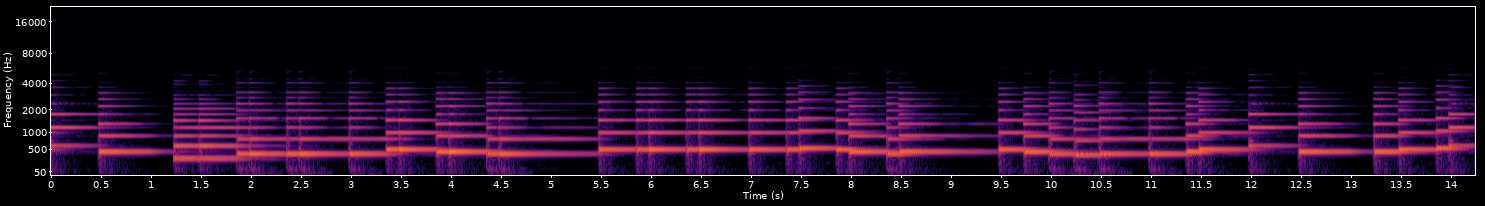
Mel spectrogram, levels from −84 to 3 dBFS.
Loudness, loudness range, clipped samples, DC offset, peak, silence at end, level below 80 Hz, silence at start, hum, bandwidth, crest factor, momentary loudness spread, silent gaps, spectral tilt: -32 LUFS; 2 LU; under 0.1%; under 0.1%; -18 dBFS; 0 s; -70 dBFS; 0 s; none; 6 kHz; 14 dB; 7 LU; none; -5.5 dB/octave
